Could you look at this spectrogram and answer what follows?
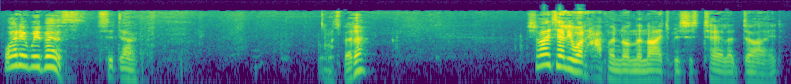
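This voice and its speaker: A man's voice: lowish voice, wildly swooping pitch, a little slow, pauses often, fairly bright tone, exaggerated voice. An actor playing a self-assured, stern man laying out a crime, theatrical and accusatory in a radio drama style. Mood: knowing, controlled.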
